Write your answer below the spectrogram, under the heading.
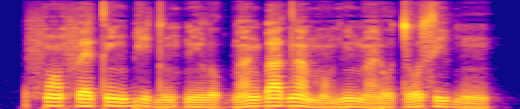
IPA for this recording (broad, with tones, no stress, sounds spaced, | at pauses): f ɔ̃˦ f ɛ˦ t ĩ˦ ɡ͡b i˦˨ d ũ˨ k͡p ĩ˨ l o˨ ɡ͡b ã˨˦ ɡ͡b a˦ d ã˦˨ m ɔ̃˨ b ĩ˧ m ã˨ ɾ o˨ t o˨˦ s i˧ b ũ˨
